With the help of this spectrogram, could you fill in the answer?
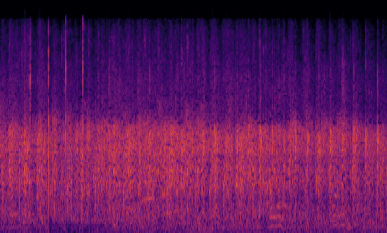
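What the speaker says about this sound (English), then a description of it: "Please welcome with a huge applause, Virginia Sanchez Carol." Audience at a National Puerto Rican Day Parade event giving a speaker a big welcoming round of applause, dense continuous clapping throughout with scattered voices mixed in.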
